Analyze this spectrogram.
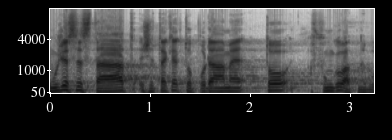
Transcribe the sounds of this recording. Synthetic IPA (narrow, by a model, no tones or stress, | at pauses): uːʒɛsɛst̪aːt̪ʒɛt̪akjak̚t̪o̞po̞daːmɛt̪o̞ | fuŋɡovat̪nɛbu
